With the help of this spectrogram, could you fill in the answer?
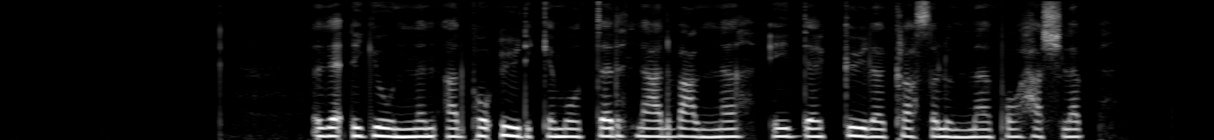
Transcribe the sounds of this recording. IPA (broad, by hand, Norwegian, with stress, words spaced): ɾɛlɪˈɡjuːnən ˈæːɾ ˈpoː ˈʉːliːkə ˈmoːtəɾ ˈnæːɾˌʋæːɾn̩ə ˈiː ˈdeː ˈɡʉːlə ˈklɑsəˌɾʊmə ˈpoː ˈhæʃləb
